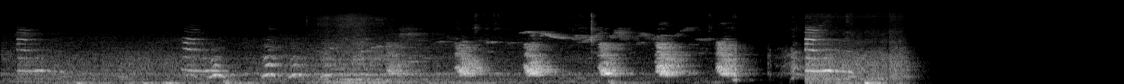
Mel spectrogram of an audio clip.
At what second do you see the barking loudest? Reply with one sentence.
The volume of the barking peaks at 6 seconds.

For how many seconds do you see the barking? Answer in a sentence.
The barking can be heard for 6 seconds in total.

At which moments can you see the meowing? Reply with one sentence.
The meowing can be heard from 0.1 to 2.3 s and from 8.1 to 9.1 s.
